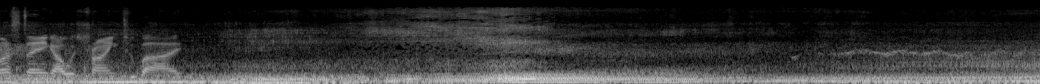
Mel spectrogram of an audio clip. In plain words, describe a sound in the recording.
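A sports car engine rumbles deeply and revs up.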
